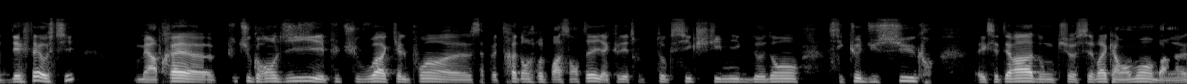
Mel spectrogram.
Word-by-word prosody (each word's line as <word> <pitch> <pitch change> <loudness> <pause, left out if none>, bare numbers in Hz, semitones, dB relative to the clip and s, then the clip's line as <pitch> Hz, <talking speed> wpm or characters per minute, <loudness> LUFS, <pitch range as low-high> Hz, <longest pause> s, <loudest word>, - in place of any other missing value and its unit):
d'effets 135 - +1
aussi. 200 - +2 0.6
Mais - - -2
après, 145 -2 +7
heu, 115 -3 +2
plus 145 - -18
tu 155 +1 -6
grandis 145 +2 0
et 125 - +1
plus 135 +1 -13
tu 125 - -12
vois 135 +4 +5
à - - +2
quel 125 +1 -5
point, 135 -3 0 0.2
heu, 105 - -6
ça 105 - -12
peut - - -11
être - - -10
très 140 - 0
dangereux 130 -1 -4
pour 105 - -1
la 115 - -1
santé. 125 +6 0
Il 145 - +2
y - - +2
a - - -1
que 125 - -11
des 120 - -2
trucs 115 -2 -20
toxiques, 135 0 -7
chimiques 130 -3 -5
dedans, 135 +3 -1 0.3
c'est 115 - -13
que 150 - -2
du 125 -3 -5
sucre, 155 +5 -4 0.4
et 115 - -4
cetera. 140 +3 +5
Donc, 115 -1 -7
heu, 115 - -2
c'est 125 - -5
vrai 135 +2 +3
qu'à 120 - -1
un - - 0
moment, 130 +3 +1
bah, 100 - -1 0.2
heu, - - -3
130 Hz, 245 wpm, -25 LUFS, 120-140 Hz, 0.6 s, après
